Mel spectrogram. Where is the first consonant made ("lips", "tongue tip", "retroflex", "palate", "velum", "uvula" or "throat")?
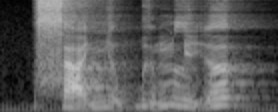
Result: tongue tip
